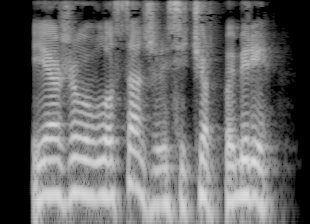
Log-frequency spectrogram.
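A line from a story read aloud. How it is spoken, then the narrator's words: Irritable snap. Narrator (Russian): огрызнулся Иван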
